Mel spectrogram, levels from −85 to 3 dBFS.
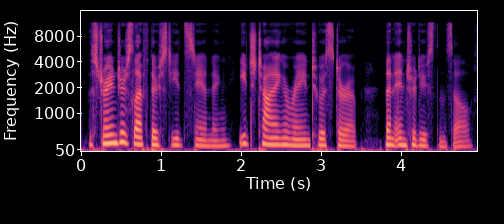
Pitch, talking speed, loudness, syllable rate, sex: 165 Hz, 195 wpm, -20 LUFS, 5.8 syllables/s, female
